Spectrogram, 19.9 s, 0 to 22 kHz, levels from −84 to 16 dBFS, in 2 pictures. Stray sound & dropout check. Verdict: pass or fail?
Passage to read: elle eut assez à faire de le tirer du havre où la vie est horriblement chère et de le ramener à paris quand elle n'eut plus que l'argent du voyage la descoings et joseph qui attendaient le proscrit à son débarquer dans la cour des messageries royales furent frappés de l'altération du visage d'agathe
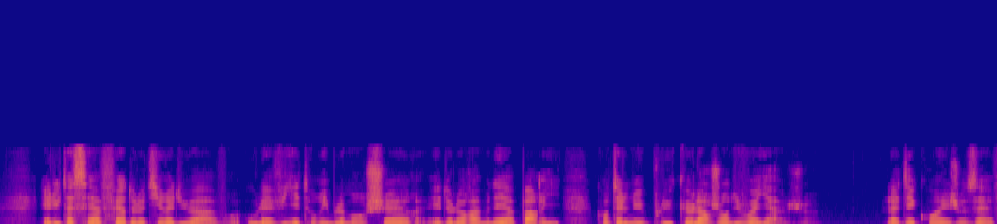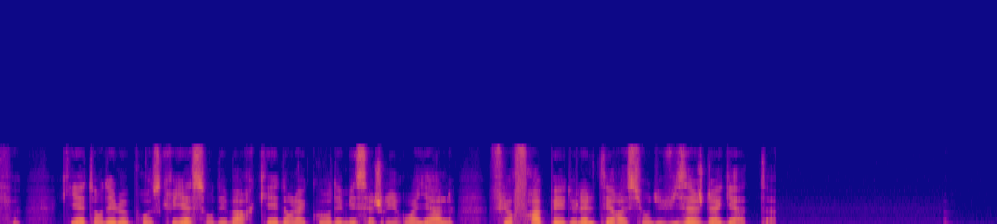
pass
